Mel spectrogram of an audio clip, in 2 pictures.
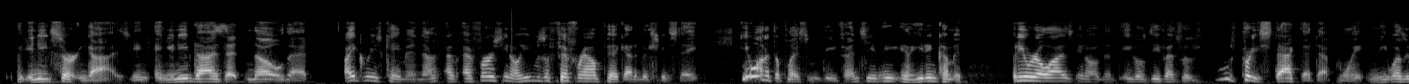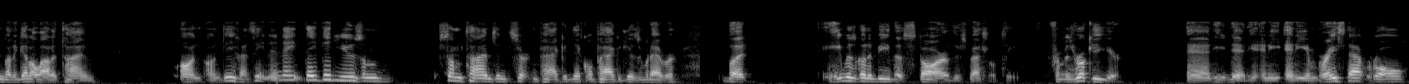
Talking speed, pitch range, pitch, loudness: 240 wpm, 125-185 Hz, 145 Hz, -24 LUFS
